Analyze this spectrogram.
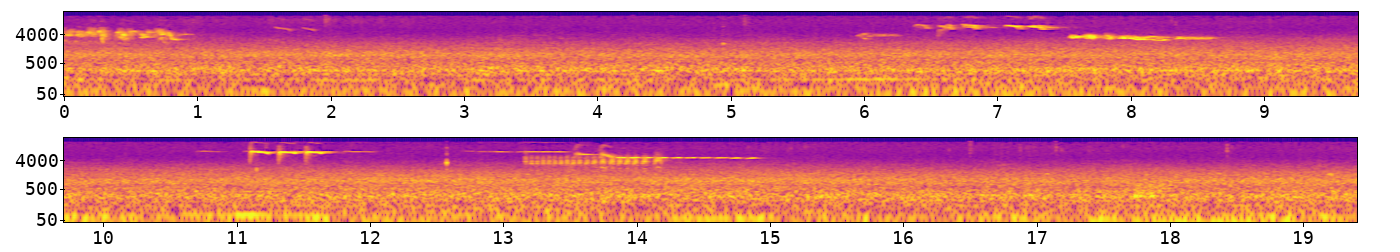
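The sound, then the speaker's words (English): Scattered high, thin chirps and short twittering calls of birds digging down through snow to find food come every few seconds over a steady low rumble of wind-like background noise. No one speaks. “Tough times for these birds, having to dig down through snow to try and find some kind of morsel at this time of the year when really they should be nesting.”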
